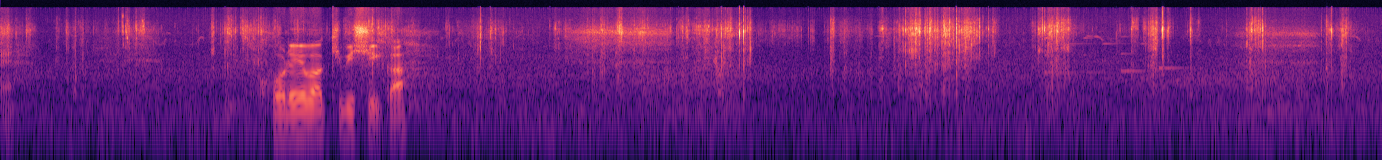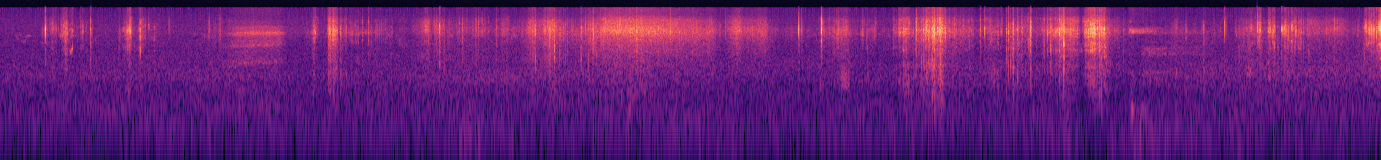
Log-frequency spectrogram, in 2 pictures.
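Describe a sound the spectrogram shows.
A knife cuts through crisp lettuce stems.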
